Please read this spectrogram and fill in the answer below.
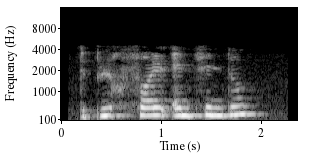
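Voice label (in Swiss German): "buchfallentzindung", Alsatian; medecine; péritonite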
